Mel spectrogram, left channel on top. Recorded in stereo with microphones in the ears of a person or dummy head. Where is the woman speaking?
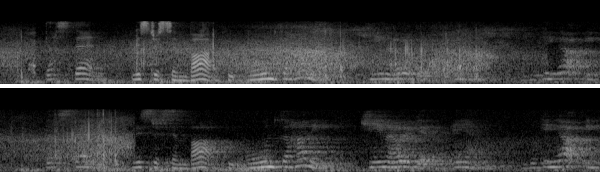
40° left (ahead or behind), 1.2 m; by 6.0 s 10° right (ahead or behind), 2.5 m.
